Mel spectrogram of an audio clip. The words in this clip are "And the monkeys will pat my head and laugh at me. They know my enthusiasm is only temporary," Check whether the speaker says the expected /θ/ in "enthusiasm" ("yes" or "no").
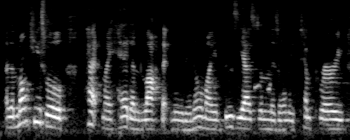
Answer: yes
